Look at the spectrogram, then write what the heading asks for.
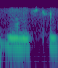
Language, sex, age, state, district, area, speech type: Kashmiri, female, 18-30, Jammu and Kashmir, Bandipora, rural, conversation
